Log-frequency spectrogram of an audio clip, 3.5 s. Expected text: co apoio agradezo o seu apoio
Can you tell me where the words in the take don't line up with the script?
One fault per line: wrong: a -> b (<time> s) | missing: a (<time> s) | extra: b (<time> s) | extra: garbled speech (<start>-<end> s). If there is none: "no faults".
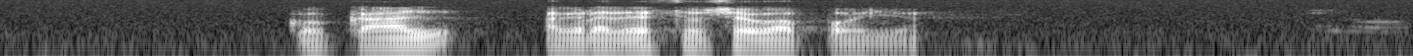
wrong: apoio -> cal (0.9 s)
